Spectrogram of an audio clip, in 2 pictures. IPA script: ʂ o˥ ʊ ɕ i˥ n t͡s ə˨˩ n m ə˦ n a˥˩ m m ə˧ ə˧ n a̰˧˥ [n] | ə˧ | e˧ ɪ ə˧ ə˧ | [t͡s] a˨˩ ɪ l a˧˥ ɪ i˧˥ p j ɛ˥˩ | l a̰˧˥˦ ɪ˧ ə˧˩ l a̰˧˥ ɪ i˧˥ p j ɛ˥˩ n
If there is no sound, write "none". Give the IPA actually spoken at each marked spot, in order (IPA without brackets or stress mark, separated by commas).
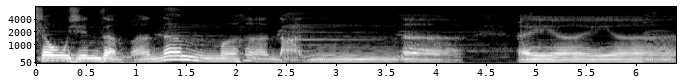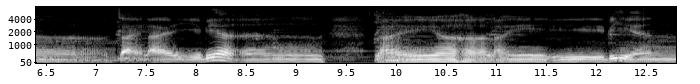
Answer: n, t͡s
